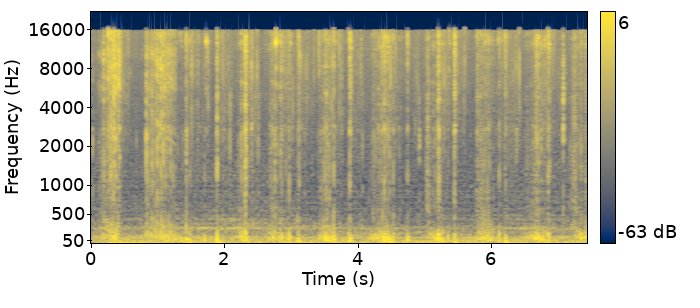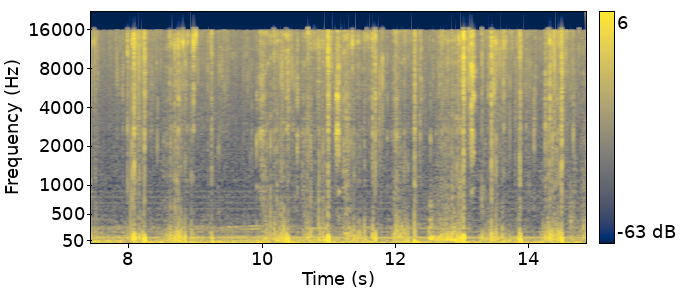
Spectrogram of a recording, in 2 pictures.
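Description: A solid, dry orange bar of soap held in the hand is shaved into curls with a metal utility knife blade. Many short, crisp scraping and crinkling strokes follow one another with little ring, over a low, steady hum.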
